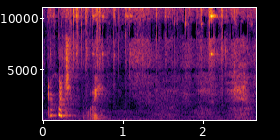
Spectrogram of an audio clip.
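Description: A Bengal cat gives a few brief, whiny chirping calls separated by short pauses.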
